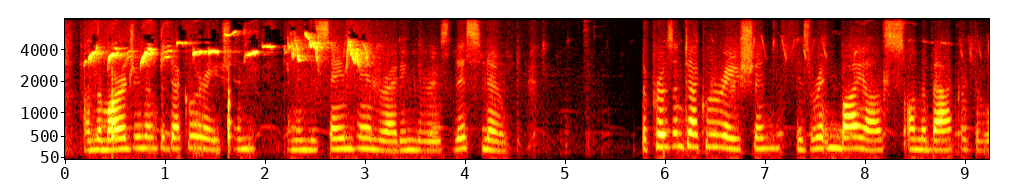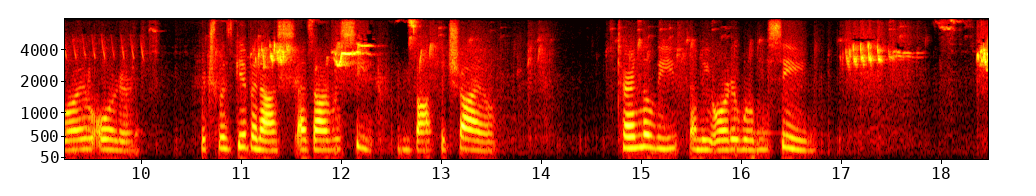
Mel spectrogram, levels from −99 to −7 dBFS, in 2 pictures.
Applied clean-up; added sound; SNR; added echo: neural mask model RNNoise.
